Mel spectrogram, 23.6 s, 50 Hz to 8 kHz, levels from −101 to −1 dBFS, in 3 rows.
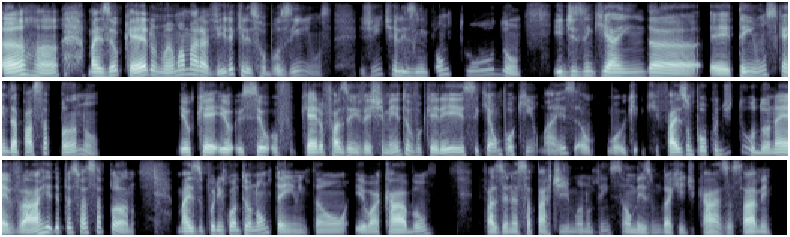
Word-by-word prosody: Aham, 135 -3 +7 0.3
mas 140 0 +4
eu 165 +2 +2
quero, 170 -1 +7
não 125 - -2
é - - +1
uma 175 +7 +1
maravilha 175 - +1
aqueles 130 - -5
robozinhos, 110 - -9 0.3
gente, 160 - -13
eles 140 -4 -4
limpam 135 +5 -10
tudo 155 - -10 0.3
e 140 - -1
dizem 145 +1 -4
que 150 +1 +1
ainda, 130 -3 +3
eh, 95 -1 +3
tem 145 0 -1
uns 160 +5 -5
que - - -3
ainda 135 -3 +4
passa 130 +11 0
pano. 120 - -3 0.8
Eu 120 - +1
que - - +2
eu 115 - +2
se 135 - +1
eu 135 - +2 0.3
quero 115 +1 +5
fazer 120 +1 +1
um - - -3
investimento, 110 - -3
eu 165 - -4
vou 125 -1 -13
querer 110 0 0
esse 125 +1 0
que - - -6
é - - +1
um 135 - -9
pouquinho 140 -3 -8
mais, 195 0 -8
é - - -7
o 100 -2 -10
que - - -7
que - - -15
faz 120 +3 +5
um 155 - -5
pouco 145 +2 -6
de 150 - -14
tudo, 105 -2 -5
né, 115 +2 +5
varre 105 - +5
e - - 0
depois 185 0 -5
passa 185 +1 -2
pano, 195 - -1 0.4
mas 115 -1 +2
por 140 - -5
enquanto 135 0 -3
eu 140 - 0
não 145 +4 -4
tenho, 85 - -3
então, 100 +3 -7
eu 105 0 -2
acabo 105 +5 +1 0.6
fazendo 105 -1 -1
essa 105 - -4
parte 105 0 -2
de 110 - -10
manutenção 105 +3 -11
mesmo 90 -1 -9
daqui 90 +1 -5
de - - -16
casa, - - -1
sabe 105 -1 +2
130 Hz, 195 wpm, -25 LUFS, 105-150 Hz, 0.8 s, Aham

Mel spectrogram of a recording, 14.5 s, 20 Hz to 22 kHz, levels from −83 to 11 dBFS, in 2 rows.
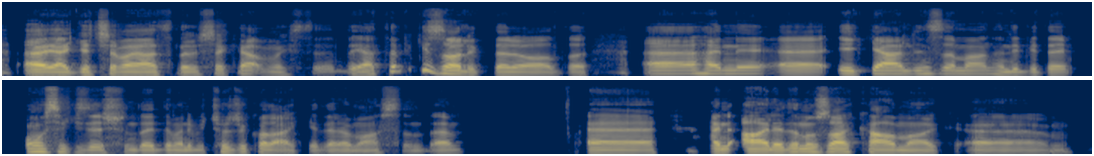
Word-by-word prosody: Ah, 110 -1 +9
ya, 100 -1 +7
göçebe 105 +3 -1
hayatında 100 0 +2
bir 100 - -6
şaka 110 +3 -4
yapmak 100 -6 -4
istedim 110 +4 -17
de, - - -4
ya 110 +1 0
tabii 225 +1 -5
ki 275 - -1
zorlukları 110 - +3
oldu. 95 0 -3 0.4
Aaa, 130 +2 +2
hani, 135 +1 0
eee, 120 -5 -1
ilk 125 -1 -3
geldiğim 125 +1 +3
zaman 125 -1 -4
hani 105 -2 -6
bir 105 - -10
de 115 -1 -3 0.3
18 120 -5 0
yaşındaydım, 100 -1 -4
hani 95 0 -5
bir 95 - -12
çocuk 115 +3 -7
olarak - - -1
geliriyorum 90 -1 -6
aslında. 85 +1 -6 0.9
Eee, 100 -2 +2 0.3
hani 115 +1 +3
aileden 115 +1 +6
uzak 115 0 +4
kalmak, 90 -2 +2 0.2
emm, 90 +1 -6
105 Hz, 155 wpm, -24 LUFS, 95-120 Hz, 0.9 s, Ah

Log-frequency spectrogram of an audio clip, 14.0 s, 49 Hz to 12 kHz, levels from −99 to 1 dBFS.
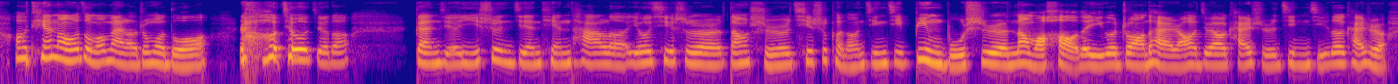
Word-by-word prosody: “哦， 265 +1 +1
天 275 +2 +1
哪， 265 -3 +5
我 235 +1 +5
怎 245 -1 +2
么 200 0 -1
买 220 -3 0
了 175 -1 -3
这 195 +2 -5
么 195 -2 -1
多。” 165 -2 -1 0.3
然 - - +4
后 265 +2 +4
就 240 -2 +8
觉 205 -5 -5
得 195 +3 -8 0.6
感 195 -2 +1
觉 180 -2 -6
一 190 +1 -6
瞬 215 -1 -4
间 190 -2 -4
天 195 -1 -7
塌 200 -2 -2
了， 180 -1 -4
尤 195 +1 -1
其 210 +1 -4
是 190 -4 -1
当 195 +2 -2
时， 175 -2 -4
其 190 +4 -5
实 215 +3 -9
可 220 -4 -6
能 155 +2 -7
经 190 0 -6
济 195 0 -8
并 195 0 +1
不 160 -1 -1
是 185 -1 +2
那 195 +2 +3
么 165 -3 +5
好 - - +3
的 165 - +2
一 165 -1 0
个 180 +1 0
状 175 -2 +1
态， 180 -5 +1
然 155 0 -1
后 180 +2 0
就 180 +1 -6
要 175 -1 +3
开 175 0 -3
始， 170 -4 -9
紧 180 -1 -9
急 175 -2 -8
地 190 +1 0
开 185 -3 -2
始 160 -5 -1
190 Hz, 245 characters per minute, -25 LUFS, 175-205 Hz, 0.6 s, 就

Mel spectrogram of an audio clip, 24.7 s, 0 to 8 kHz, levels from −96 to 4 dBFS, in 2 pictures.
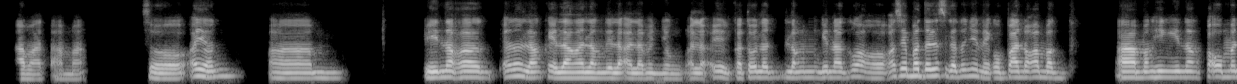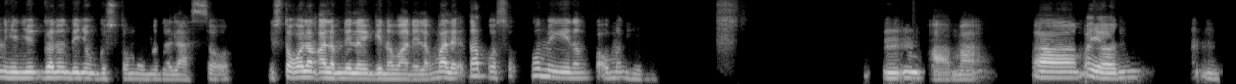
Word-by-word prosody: tama, 125 -1 -3
tama. 125 0 -8 0.6
So, 140 -2 0
ayun, 195 +1 +1 0.3
um, 145 0 -1 0.8
pinaka-ano 170 +2 +2
lang, 160 0 +3
kailangan 155 -2 +4
lang 150 -1 +3
nila 145 0 +2
alamin 140 -1 0
yung 135 -1 -5
ala 140 -1 -2
yun 165 -4 -2
katulad 160 +1 0
lang 160 0 -2
ng 155 - -5
ginagawa 165 +2 0
ko. 145 - -1 0.2
Kasi 210 +2 +1
madalas 200 -1 +3
gano'n 190 +3 0
yun, - - -4
eh, 150 - -1
kung 155 -1 -3
paano 170 0 +3
ka 170 - +3
mag 160 -3 -1 0.6
ah, 165 0 +8
manghingi 170 +1 0
ng 165 -1 -2
paumanhin, 170 -3 0
yun - - -4
gano'n 160 0 +2
din 150 -1 +1
yung 140 - -4
gusto 135 0 -8
mo 135 -1 -8
madalas. 120 -2 -8
So, - - -10 0.3
gusto 180 - -3
ko 165 - +4
lang 165 -1 +4
alam 145 -1 +4
nila 140 -1 +4
yung 130 - -6
ginawa 130 0 0
nilang 125 +2 -4
mali, 160 -2 +1
tapos 175 -6 -4 0.2
humingi 185 -7 -1
ng 150 0 -6
paumanhin. 140 -6 -10 2.3
Mm, 150 +1 +1
tama. 120 0 -7 0.5
Um, 160 -1 +4
ayun 160 0 +1 0.5
mm. 135 -3 -12
155 Hz, 140 wpm, -24 LUFS, 145-170 Hz, 2.3 s, ah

